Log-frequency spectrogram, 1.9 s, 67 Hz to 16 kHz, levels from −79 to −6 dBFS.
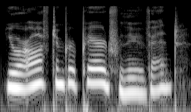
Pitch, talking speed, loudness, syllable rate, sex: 225 Hz, 220 wpm, -15 LUFS, 7.0 syllables/s, female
